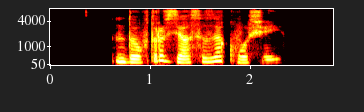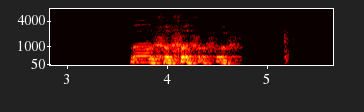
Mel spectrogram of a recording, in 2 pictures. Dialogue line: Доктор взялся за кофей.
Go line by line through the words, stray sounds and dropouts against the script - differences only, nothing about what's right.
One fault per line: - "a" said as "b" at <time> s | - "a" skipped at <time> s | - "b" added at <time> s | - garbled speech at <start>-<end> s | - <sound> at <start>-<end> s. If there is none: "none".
- laugh at 3.6-4.8 s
